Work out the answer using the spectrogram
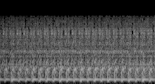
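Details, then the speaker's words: Rebuilt 1965 Honda C100 engine and carb on a test stand with temporary fuel and exhaust, started second kick: quick, even putter at steady idle with no skips or clatter; oil circulating, running as it should. "Got it sitting here idling right now, temporary fuel hooked to it. Got an exhaust system on it enough to make it run. Everything's running just as it should."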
